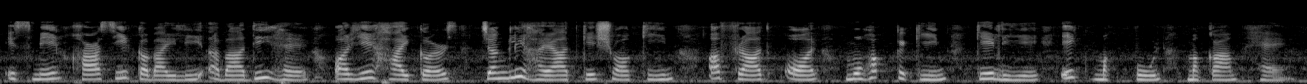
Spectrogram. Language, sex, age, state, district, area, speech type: Urdu, female, 18-30, Uttar Pradesh, Shahjahanpur, rural, read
